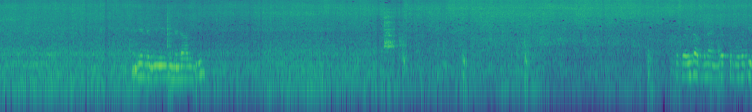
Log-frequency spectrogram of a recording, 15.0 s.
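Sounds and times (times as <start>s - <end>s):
food sizzling in a steel pan: 0.0s - 15.0s.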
